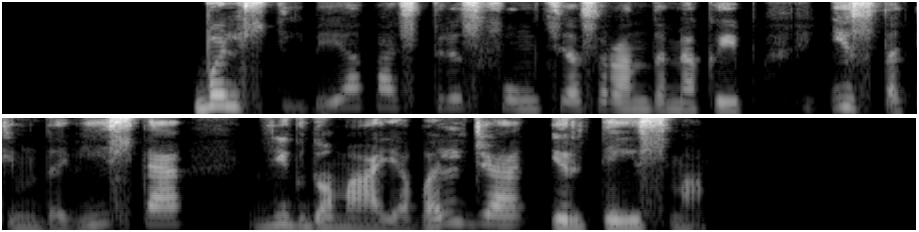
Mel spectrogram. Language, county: Lithuanian, Kaunas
